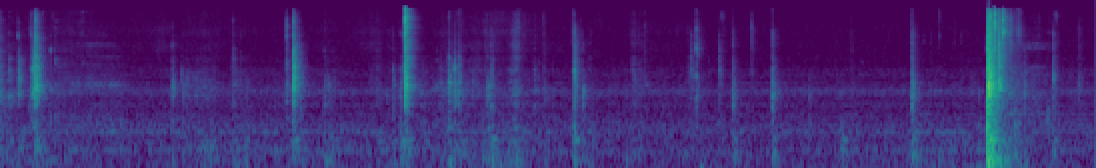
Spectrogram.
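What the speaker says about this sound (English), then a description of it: "So I think we just have a go at pulling the keys off carefully with a key puller." Keys being pried off a Didaktik computer keyboard with a key puller: a few sharp clicks and snaps spaced apart over a quiet background, ending in a louder pop near the end.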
